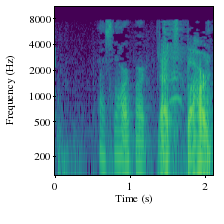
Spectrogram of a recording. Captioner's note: she chuckles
